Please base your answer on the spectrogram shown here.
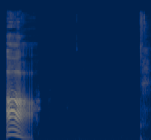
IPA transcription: ɑː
